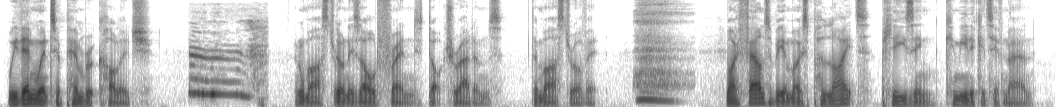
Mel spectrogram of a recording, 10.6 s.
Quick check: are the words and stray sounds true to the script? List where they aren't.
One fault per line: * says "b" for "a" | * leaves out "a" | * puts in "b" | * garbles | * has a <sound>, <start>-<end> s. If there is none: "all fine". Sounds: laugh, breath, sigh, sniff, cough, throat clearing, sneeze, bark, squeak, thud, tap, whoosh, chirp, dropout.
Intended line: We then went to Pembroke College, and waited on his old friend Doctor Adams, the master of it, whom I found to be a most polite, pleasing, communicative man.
* has a sigh, 1.9-2.7 s
* says "master" for "waited"
* leaves out "whom"
* has a sigh, 6.3-7.0 s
